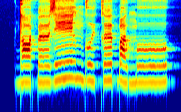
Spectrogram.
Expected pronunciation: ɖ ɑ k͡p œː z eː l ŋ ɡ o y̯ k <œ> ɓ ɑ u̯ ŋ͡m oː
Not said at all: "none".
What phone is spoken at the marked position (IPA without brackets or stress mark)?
œ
